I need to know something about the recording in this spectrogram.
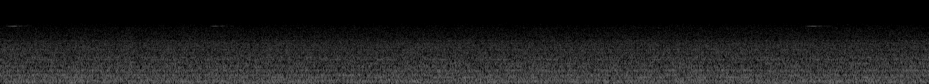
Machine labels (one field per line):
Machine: fan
